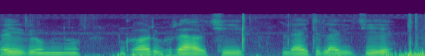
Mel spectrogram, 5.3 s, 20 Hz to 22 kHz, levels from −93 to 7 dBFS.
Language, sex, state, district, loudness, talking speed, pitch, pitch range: Odia, male, Odisha, Sambalpur, -20 LUFS, 80 wpm, 125 Hz, 120-125 Hz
